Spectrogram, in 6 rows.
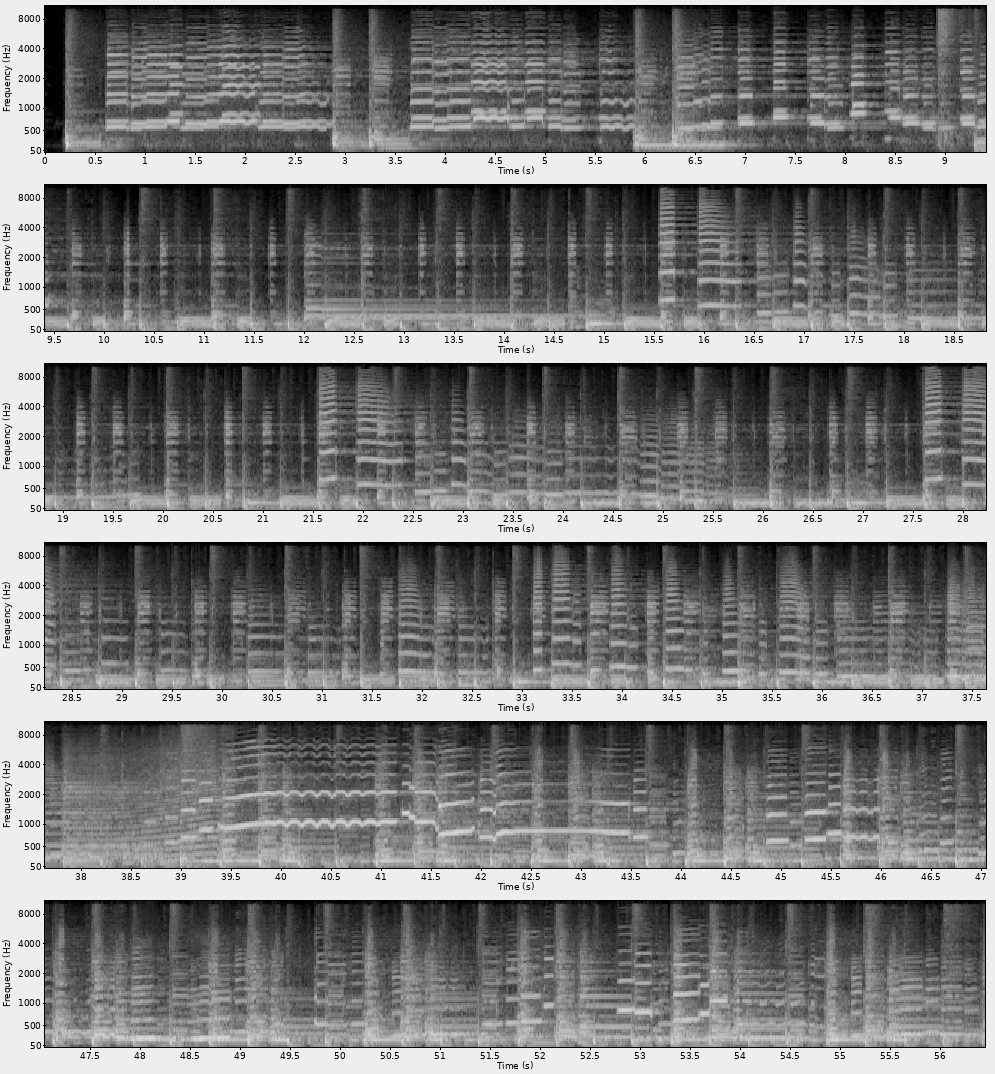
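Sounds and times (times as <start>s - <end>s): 
blues music: 0.0s - 56.4s.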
